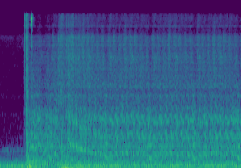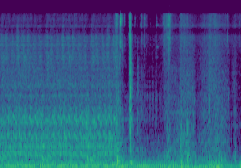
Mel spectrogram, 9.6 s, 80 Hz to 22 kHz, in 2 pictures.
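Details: Ford F350 dump truck, engine cranking after mechanical fuel pump replacement (block-mounted, crank-driven); fuel lines suspected tampered/misrouted: long steady low churning that never catches or runs on its own; cause suspected, not confirmed.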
